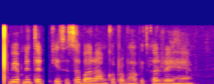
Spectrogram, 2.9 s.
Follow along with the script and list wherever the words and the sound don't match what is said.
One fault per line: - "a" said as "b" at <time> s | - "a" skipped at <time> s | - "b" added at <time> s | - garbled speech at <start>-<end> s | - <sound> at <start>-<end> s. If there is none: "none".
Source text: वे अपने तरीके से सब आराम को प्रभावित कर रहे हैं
- dropout at 0.6-0.7 s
